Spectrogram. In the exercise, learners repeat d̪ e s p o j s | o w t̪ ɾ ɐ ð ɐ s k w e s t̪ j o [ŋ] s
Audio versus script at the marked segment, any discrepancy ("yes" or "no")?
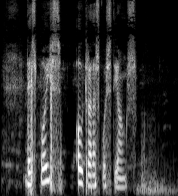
no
